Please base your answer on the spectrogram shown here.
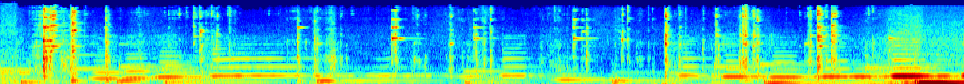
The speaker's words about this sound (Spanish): Fingió ajustar un vaso de la bandeja, aguzando el oído.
